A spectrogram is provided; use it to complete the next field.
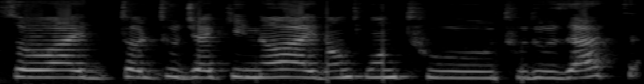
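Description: On a very clean recording with a silent background, a woman with a French accent speaks at a moderate pace in a high voice. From France. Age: 40s. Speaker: professional endurance athlete. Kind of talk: interview.

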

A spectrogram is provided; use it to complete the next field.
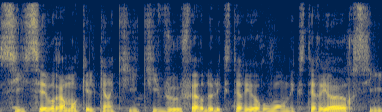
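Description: A man speaks at a moderate pace in a medium pitch. His tone is dark and mellow, and his intonation stays fairly even. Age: 40s. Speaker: sports coach. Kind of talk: interview. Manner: halting.

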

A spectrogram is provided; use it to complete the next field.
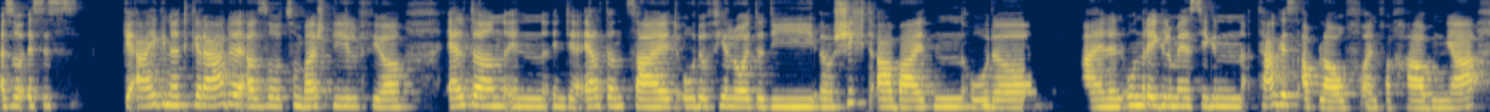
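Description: Very slowly, a woman with a Czech accent speaks at a fairly high pitch in a monotone, flat way. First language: Czech (speaking German). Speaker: German teacher. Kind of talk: interview. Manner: halting.

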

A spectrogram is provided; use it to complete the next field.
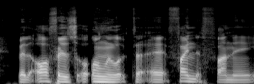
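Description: A man with a Scottish accent talks at a fairly quick pace, the sound dry and close with no echo. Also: very clean recording, silent background. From Scotland, Peebles. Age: 20s. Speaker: podcast host. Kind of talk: casual chat. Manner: hesitant.

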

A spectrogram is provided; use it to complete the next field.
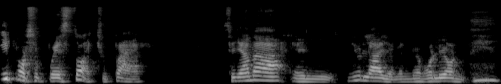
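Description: In a very clean recording with a silent background, a man speaks very slowly at a fairly high pitch with lively intonation. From Mexico. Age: 60s. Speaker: writer and editor. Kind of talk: casual chat.

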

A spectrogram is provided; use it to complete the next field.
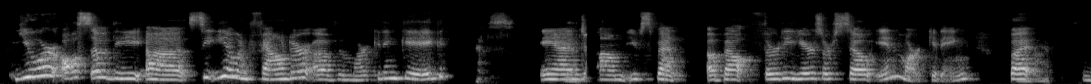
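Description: A woman with a high voice speaks at a very slow pace, her intonation lively and her loudness rising and falling sharply. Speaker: radio host. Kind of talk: interview, friendly chat.

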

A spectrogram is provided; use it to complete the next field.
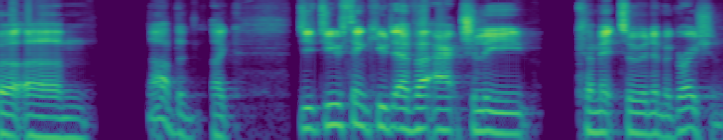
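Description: Against a quiet background, a man with medium pitch and ordinary pitch variation talks at a moderate pace with long, frequent pauses. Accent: English. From England. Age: 20s. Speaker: podcast host. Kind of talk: casual chat.

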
